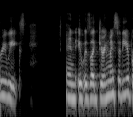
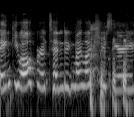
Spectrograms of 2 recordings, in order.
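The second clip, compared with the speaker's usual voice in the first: higher, prim mock lecturer; mock professor; 9 semitones higher, 4 dB louder than usual. Lecturer closing the session, higher mock voice. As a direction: wrap up the lecture in a lightly put-on teacher voice.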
